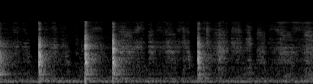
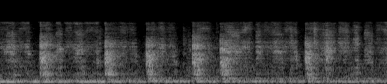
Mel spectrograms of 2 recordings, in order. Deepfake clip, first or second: second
